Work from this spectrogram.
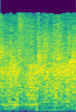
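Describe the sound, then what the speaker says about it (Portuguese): Brief burst of loud, dense applause from a church congregation at a Baptist service, a wash of many hands clapping together for about a second. "Aplauda o Senhor."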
